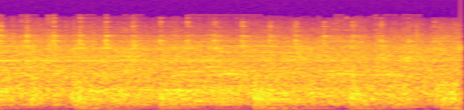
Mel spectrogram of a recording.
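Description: Stadium crowd noise during a football match, a steady roar.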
